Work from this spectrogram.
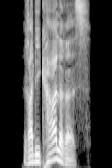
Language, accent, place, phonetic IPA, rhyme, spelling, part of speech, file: German, Germany, Berlin, [ʁadiˈkaːləʁəs], -aːləʁəs, radikaleres, adjective, De-radikaleres.ogg
- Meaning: strong/mixed nominative/accusative neuter singular comparative degree of radikal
